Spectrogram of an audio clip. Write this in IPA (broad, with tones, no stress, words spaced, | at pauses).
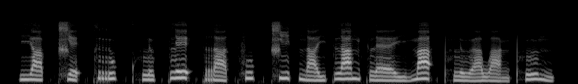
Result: ja˨˩p̚t͡ɕe˨˩ʔkru˦˥k̚ pʰlɯ˨˩k̚ple˥˩ʔpra˨˩t̚ fu˥˩k̚t͡ɕi˥˩t̚na˧jpla˥˩n klɛː˨˩jma˥˩ʔpʰlɯ˩˦a̯ wa˨˩ŋpʰɯ˥˩ŋ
